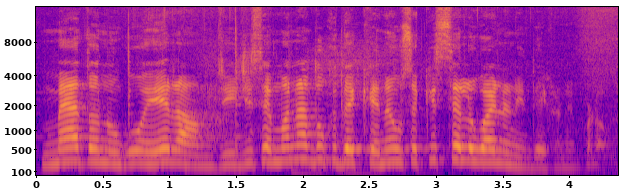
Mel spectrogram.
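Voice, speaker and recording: Music plays under a high female voice. An actress plays a middle-aged wicked stepmother from a Haryanvi family serial, grumbling and full of self-pity as she airs her grievances in a strong Haryanvi accent. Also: normal speed, darkish tone, natural voice. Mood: bitter grumbling. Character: resentful, complaining stepmother and mother-in-law in village family. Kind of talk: web serial family drama acting.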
